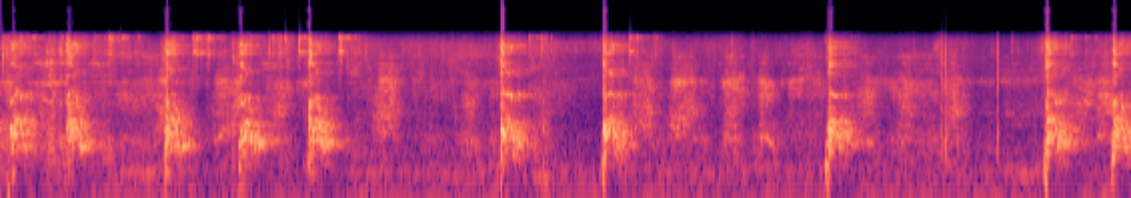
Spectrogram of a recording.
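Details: A pet Wheaten Terrier barks at the TV while a dog-training show plays: sharp, short barks in quick bursts about every second, over the show's speech and background music.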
